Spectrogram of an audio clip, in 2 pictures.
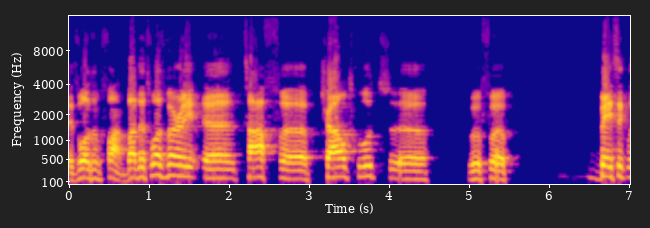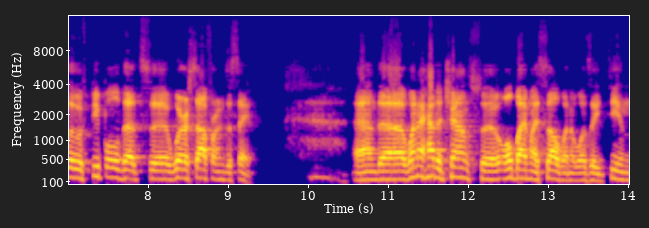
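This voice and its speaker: Speaking fairly slowly with long, frequent pauses, a man with a strong Russian accent uses a fairly high pitch and a bright, sharp tone. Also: ordinary pitch variation. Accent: thick Russian. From Soviet Union, Siberia. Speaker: software company founder. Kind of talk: interview. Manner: halting, many fillers.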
